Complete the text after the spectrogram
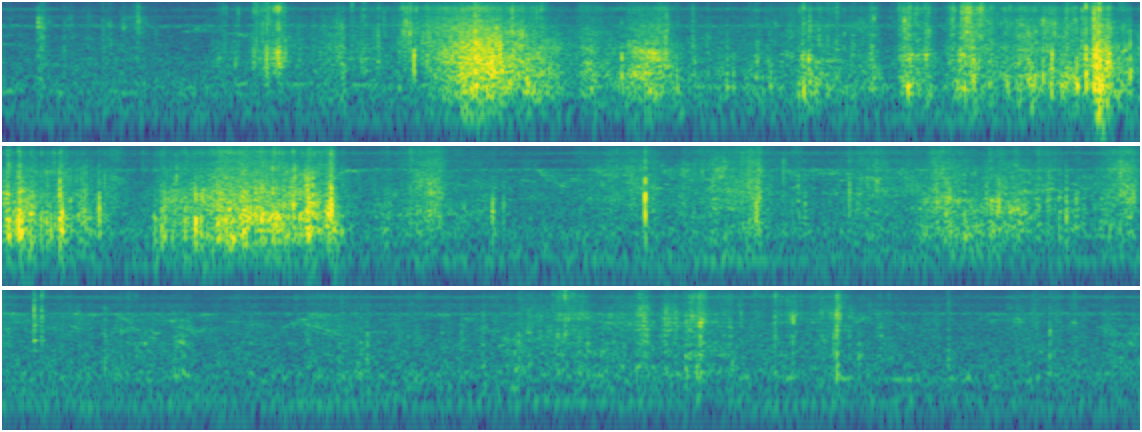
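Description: Leaves rustle and twigs snap nearby.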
